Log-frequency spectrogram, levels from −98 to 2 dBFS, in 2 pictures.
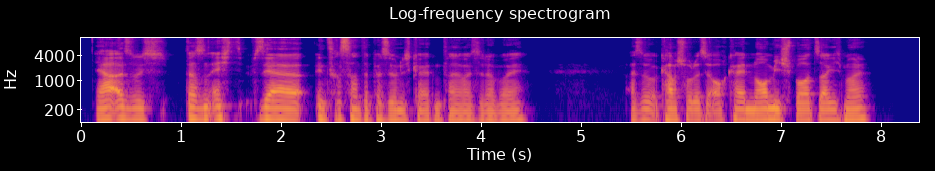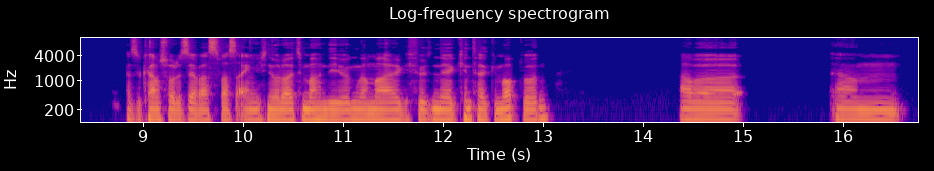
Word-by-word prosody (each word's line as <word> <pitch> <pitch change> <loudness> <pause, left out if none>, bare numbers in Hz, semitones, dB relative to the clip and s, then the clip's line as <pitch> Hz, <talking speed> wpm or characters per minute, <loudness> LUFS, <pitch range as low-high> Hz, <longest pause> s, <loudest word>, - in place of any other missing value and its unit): Ja, 110 +2 +8
also 110 -1 +4
ich 105 -2 -4 0.2
da 115 - +3
sind 115 +1 +1
echt 120 +2 -2
sehr 110 -2 +5
interessante 100 -2 0
Persönlichkeiten 90 -1 -2
teilweise 90 0 -2
dabei. 90 +1 -2 1.0
Also, 100 -2 -4
Kampfsport 105 -1 +1
ist 100 - -2
ja - - -3
auch 95 - -1
kein 100 -1 +1
Normi-Sport, 100 -1 +3
sage 100 -1 +2
ich 90 - -8
mal. 105 +2 0 0.9
Also, 95 -2 -7
Kampfsport 100 0 -1
ist 95 - -2
ja 100 -2 0
was, 95 0 0
was 95 -3 -1
eigentlich 95 -1 -3
nur 100 -1 +1
Leute 95 +1 0
machen, 100 0 +1
die 100 - 0
irgendwann 95 0 -1
mal 95 0 0
gefühlt 95 +1 -5
in 100 - +2
der 100 -2 0
Kindheit 105 -1 -2
gemobbt 105 +4 0
wurden. 100 +4 -2 1.3
Aber, 100 -2 -1 0.9
ähm, 95 -2 -3
100 Hz, 150 wpm, -32 LUFS, 95-105 Hz, 1.3 s, Ja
